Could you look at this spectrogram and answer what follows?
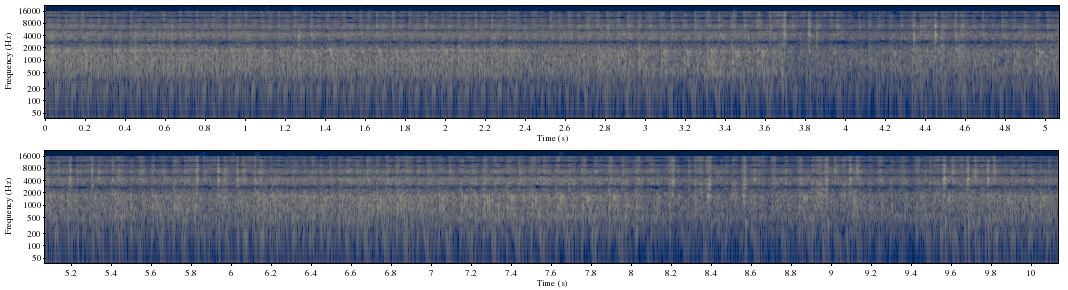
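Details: Small engine's first start after being flooded with mossy water, with only the starter cleaned and manual choke used: steady fast putter, a bit rough but holding speed without missing or dying; running fine.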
